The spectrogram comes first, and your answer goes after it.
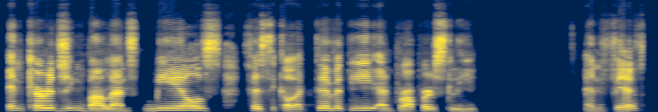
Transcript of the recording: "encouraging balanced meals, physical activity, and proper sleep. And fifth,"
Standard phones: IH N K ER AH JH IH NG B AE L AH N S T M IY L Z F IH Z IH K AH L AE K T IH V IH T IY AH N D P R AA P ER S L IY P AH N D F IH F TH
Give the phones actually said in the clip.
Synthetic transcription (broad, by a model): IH N K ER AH JH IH NG B AE L AH N S T M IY L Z F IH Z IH K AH L AE K T IH V IH T IY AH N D P R AA P ER S L IY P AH N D F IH F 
